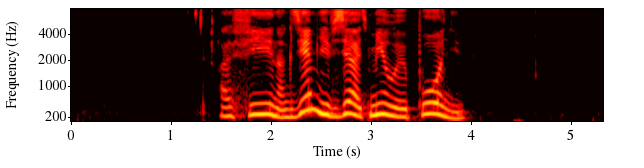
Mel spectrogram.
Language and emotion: Russian, neutral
